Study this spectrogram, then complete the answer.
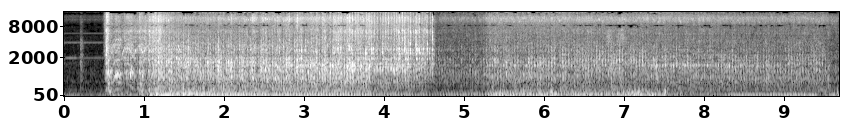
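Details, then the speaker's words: Mercedes diesel morning cold start: loud harsh metallic rattle for first few seconds, then quieter idle; stretched timing chain, engine going into workshop for chain replacement. "on this car the first few seconds the engine is very very noisy and then it quiets down this is a timing chain symptom"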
